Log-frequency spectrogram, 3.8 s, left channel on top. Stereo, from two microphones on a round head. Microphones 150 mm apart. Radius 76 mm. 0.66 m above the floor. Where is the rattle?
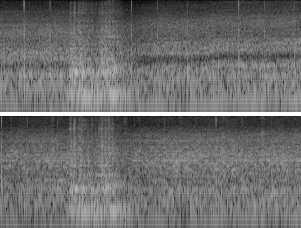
60° right (ahead or behind), 6 m.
